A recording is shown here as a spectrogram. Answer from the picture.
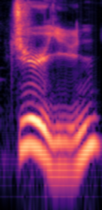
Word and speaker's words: Zhiyun: to my Hong Kong upbringing if I didn't pronounce it correctly, so repeat after me. Zhiyun, but I digress.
